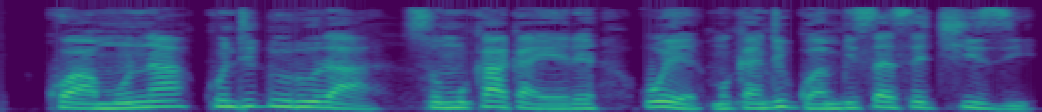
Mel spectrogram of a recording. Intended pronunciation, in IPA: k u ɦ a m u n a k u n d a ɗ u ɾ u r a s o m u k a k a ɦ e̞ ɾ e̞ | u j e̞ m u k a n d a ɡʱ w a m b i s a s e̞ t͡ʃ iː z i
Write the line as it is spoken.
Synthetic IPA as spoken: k o ɦ a m u n a k u n d i ɗ u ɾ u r a s o m u k a k a ɦ e̞ ɾ e̞ | u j e̞ m u k a n d i ɡʱ w a m b i s a s e̞ t͡ʃ iː z i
